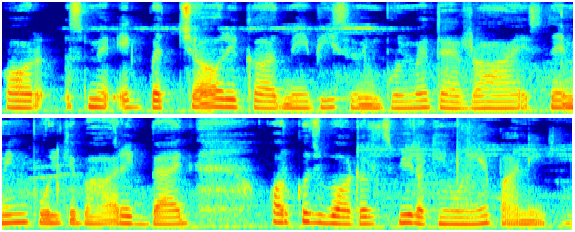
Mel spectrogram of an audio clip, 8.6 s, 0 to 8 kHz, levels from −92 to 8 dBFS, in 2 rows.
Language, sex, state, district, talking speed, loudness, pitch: Hindi, female, Bihar, Gopalganj, 205 wpm, -16 LUFS, 175 Hz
